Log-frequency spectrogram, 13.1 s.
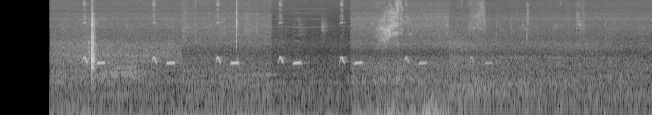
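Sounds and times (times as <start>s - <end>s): bird two-note call: 1.6s - 2.2s.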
